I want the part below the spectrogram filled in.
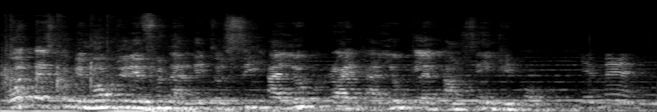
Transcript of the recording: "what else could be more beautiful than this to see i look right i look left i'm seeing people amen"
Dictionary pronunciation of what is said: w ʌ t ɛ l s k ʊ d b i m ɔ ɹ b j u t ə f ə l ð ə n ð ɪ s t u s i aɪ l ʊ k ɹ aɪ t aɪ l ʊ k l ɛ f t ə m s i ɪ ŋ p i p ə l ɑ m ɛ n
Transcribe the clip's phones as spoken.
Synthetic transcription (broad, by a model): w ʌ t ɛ s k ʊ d b i m ɔ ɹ b j u t ə f ə l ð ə n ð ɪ t u s i aɪ l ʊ k ɹ aɪ t aɪ l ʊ k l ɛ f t ə m s i ɪ ŋ p i p ə l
